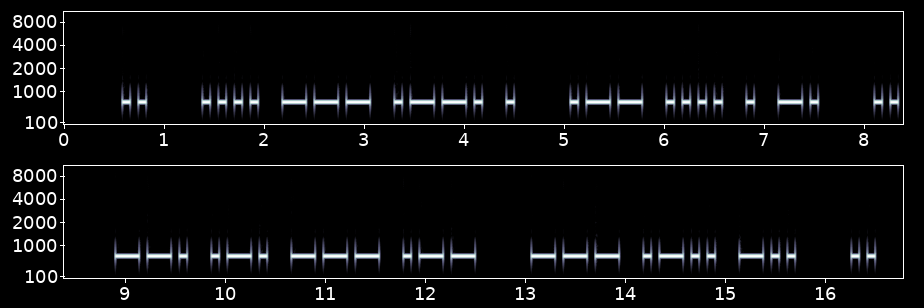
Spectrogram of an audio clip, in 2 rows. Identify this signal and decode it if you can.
Morse code, heard as a keyed tone, about 15 wpm, 700 Hz. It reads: I HOPE WHEN I GROW OLD I
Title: Sentences from Top 1000 Words - Review Part 1 - 15wpm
